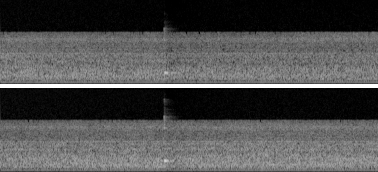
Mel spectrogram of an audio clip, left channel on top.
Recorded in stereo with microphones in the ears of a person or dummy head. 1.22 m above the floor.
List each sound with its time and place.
1.6 s a cowbell: 10° right (ahead or behind), 0.6 m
